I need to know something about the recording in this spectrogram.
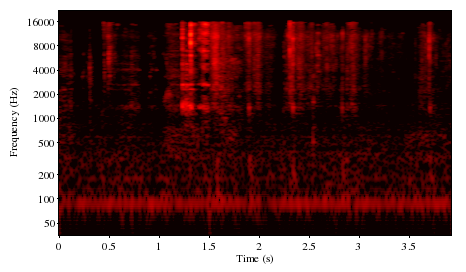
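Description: Leaves of lettuce rustle as they are mixed.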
